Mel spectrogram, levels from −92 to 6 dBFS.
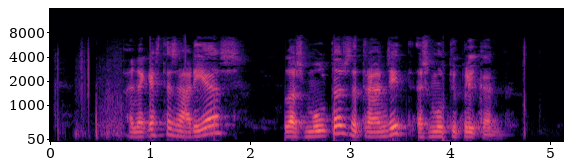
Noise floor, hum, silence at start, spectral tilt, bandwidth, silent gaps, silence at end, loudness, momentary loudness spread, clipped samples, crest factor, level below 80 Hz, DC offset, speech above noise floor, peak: -57 dBFS; none; 0.3 s; -5 dB/octave; 7.6 kHz; none; 0.6 s; -27 LUFS; 20 LU; under 0.1%; 20 dB; -66 dBFS; under 0.1%; 30 dB; -10 dBFS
